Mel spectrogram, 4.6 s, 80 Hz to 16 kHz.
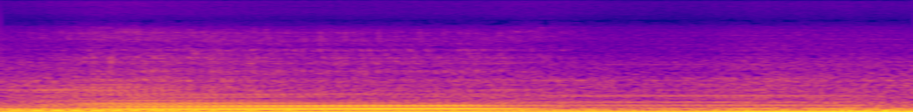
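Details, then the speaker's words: VW Mk2 track car, new high-compression 2.0 16v race engine with ITBs, on dyno under light load. Deep, even drone without metallic pinging; timing pulled and sound remained, so harmonic engine noise, not detonation. "Okay, so Jody and I just went out to hear the sound, and it's not pinging. So he pulled timing, still made the sound. So it's just harmonic sound that the engine makes."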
